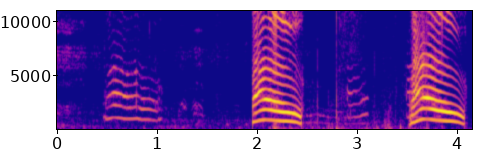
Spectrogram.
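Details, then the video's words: Seven kittens, 4 and 5 weeks old, from two sibling mother cats living in a yard, meowing all at once in June 2017; one thin wavering meow, then two loud rising-falling cries about a second and a half apart, with faint overlapping mews between. "Kittens meowing (too much cuteness) - All talking at the same time!"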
